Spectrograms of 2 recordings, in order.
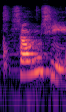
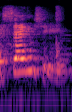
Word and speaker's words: Shang-Chi: So anyway, Shang-Chi. See, I'm saying it right because we used to say Shang-Chi.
